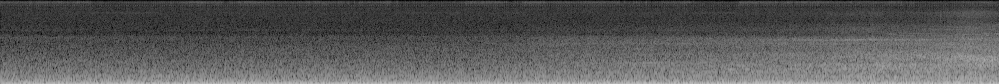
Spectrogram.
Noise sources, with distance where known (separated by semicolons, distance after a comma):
background noise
